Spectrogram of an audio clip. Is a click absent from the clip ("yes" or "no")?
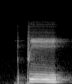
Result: yes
